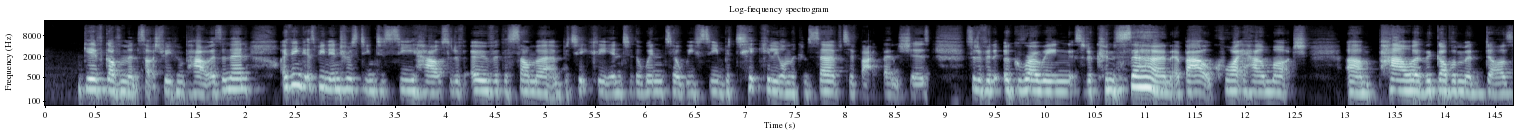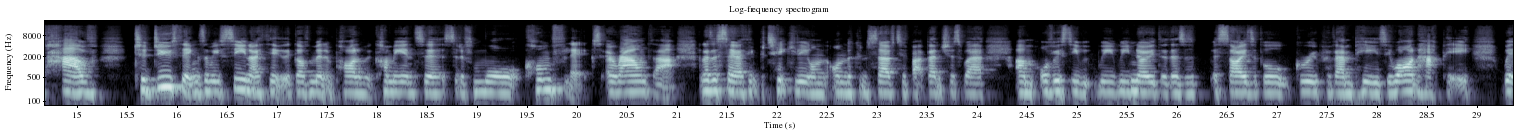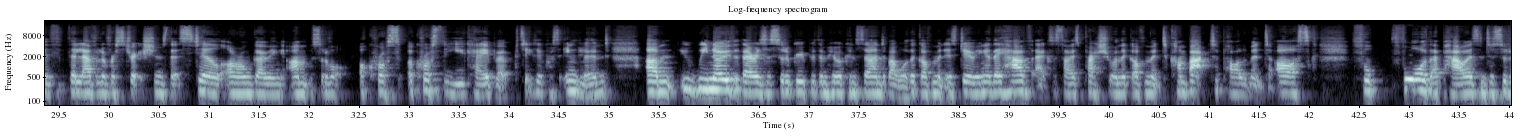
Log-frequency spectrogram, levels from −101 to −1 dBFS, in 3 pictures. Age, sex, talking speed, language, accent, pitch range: 20-39, female, 220 wpm, English, British, 175-205 Hz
